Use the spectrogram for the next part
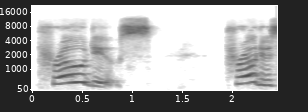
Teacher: the stress is going to be on that first syllable.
